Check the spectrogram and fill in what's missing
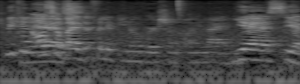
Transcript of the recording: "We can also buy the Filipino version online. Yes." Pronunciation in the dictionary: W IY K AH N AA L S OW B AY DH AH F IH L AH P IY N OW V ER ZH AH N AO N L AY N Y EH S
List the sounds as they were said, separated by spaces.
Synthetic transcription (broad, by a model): W IY K AH N AA L S OW B AY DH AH F IH L AH P IY N OW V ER SH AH N AO N L AY N Y EH S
